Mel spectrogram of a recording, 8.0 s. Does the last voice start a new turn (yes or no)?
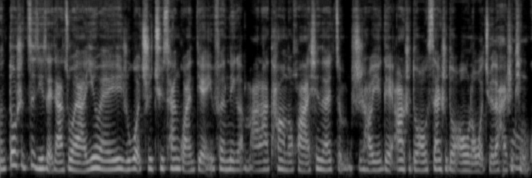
yes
